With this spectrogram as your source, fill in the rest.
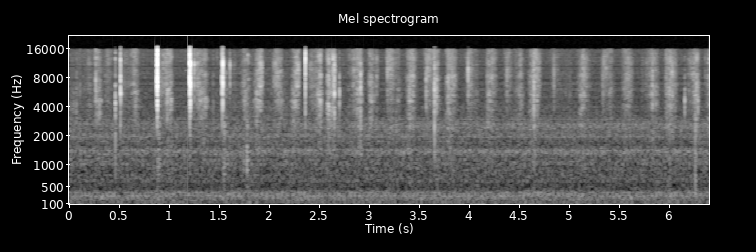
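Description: A small, solid, glossy orange wax pumpkin candle with a green stem and wick is held in the hand while long nails tap and scratch its ribbed wax surface. About a dozen sharp, bright, dry clicks, loudest early on, stand out over a soft, steady scratching hiss and a low background hum. Each tap dies away at once, leaving the quiet, irregular scraping to continue.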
